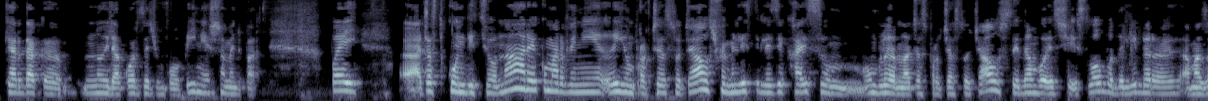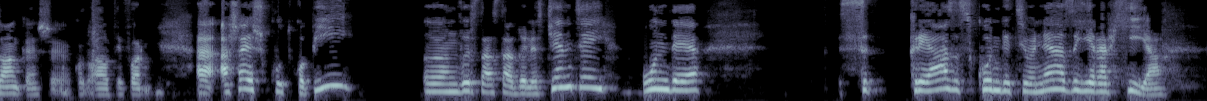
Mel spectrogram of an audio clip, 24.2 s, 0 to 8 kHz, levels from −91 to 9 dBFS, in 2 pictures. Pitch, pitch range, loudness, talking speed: 190 Hz, 160-225 Hz, -24 LUFS, 155 wpm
